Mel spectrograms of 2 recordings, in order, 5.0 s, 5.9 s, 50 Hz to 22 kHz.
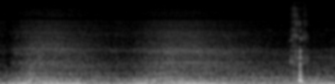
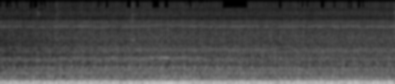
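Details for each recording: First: Running 2005 GMC Envoy Denali after a headlight bulb replacement: a low, smooth, even hum with hardly any mechanical noise on top; the engine runs very quietly and sounds healthy. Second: Tahoe V8 at warm-up idle: deep, even idle with a faint loose tapping about three times a second; owner almost hears rod knock but thinks it's upper valve train, possibly cam; possible root of an oiling issue, unconfirmed.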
